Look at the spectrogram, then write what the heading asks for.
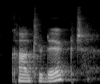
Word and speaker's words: contradict: your vowel and then for um contradict stress is on the last syllable again so we would just have contra contra so this is an ah little secondary stress there i'm guessing getting really tiny sorry contradict um great question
